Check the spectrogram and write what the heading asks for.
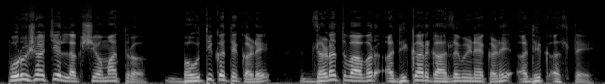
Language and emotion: Marathi, neutral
